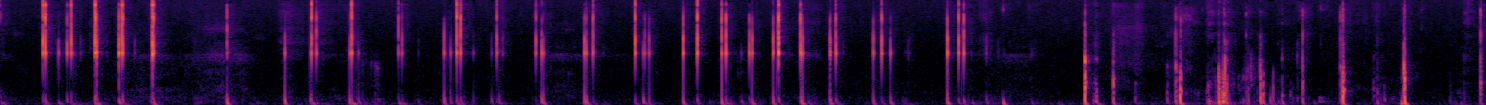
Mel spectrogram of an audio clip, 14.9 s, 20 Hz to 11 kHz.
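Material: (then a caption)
Plastic, metal. Long nails tap and scratch a small rectangular lipstick case with a gold metal frame and black glossy panels. A steady run of sharp, quick-decaying clicks carries a faint ringing tone around 2 kHz. Toward the end, the taps turn busier and louder, mixed with brief scratching.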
